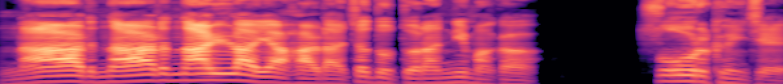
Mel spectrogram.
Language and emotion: Goan Konkani, angry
